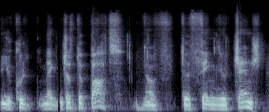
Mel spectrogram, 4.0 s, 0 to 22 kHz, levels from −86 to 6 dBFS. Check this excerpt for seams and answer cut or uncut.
cut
